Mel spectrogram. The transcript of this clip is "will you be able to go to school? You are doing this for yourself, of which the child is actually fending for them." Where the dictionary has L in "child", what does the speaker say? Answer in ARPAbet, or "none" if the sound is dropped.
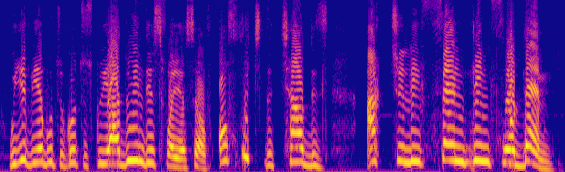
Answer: L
